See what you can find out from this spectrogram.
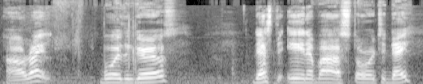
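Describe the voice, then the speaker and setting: Slow, bright-voiced man reading a children's story. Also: on the high side, steady tone, slight background noise. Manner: dramatic, deliberate phrasing with exclamations acted out. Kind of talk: expressive read-aloud of a children's picture book.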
